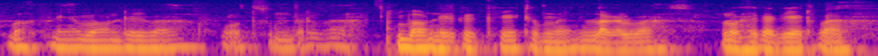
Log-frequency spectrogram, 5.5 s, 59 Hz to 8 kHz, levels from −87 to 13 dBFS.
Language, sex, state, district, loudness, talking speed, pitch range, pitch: Hindi, male, Uttar Pradesh, Varanasi, -19 LUFS, 175 wpm, 110-125 Hz, 120 Hz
